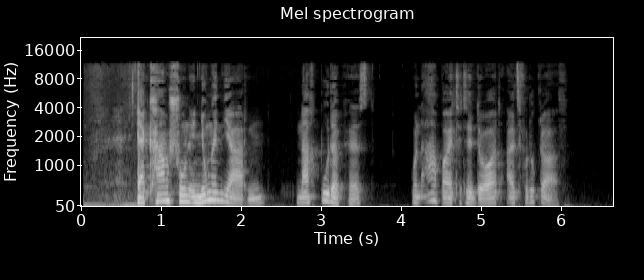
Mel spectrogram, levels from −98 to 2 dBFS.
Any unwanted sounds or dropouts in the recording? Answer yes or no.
no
